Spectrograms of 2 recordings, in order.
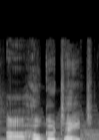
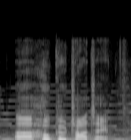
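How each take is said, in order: First: The ending rhymes with 'freight'. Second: The ending does not rhyme with 'freight'. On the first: This may be the intended English version. The speaker calls it wrong. "which may be the intended English pronunciation" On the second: This is how the real street name is said. The speaker calls it right. "the word is actually Hokotate"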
